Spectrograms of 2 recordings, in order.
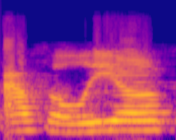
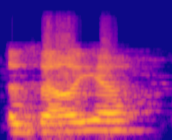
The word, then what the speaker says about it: Azalea: Some people call her Azalea. That's not right. It's not right at all. It's Azalea. Just like the flower.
